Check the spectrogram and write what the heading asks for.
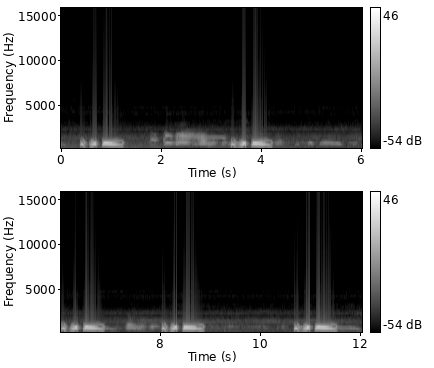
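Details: Vigorous 'thúc gù' cooing of a spotted dove. Five repeated phrases, each two quick hoots and a drawn-out descending coo, roughly every two to three seconds. A faint higher chatter is audible between early phrases.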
